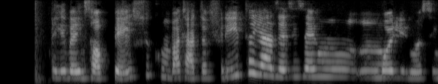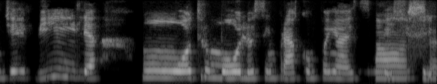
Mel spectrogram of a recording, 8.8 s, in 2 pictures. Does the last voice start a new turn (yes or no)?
yes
